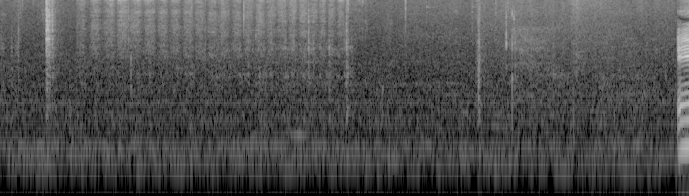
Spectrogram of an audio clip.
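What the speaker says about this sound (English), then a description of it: "I'm going to actually draw this for you" Drawing by hand on paper, a faint, close scratching and rubbing of a pen with a few light taps, quiet throughout and ending in a sudden louder bump.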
